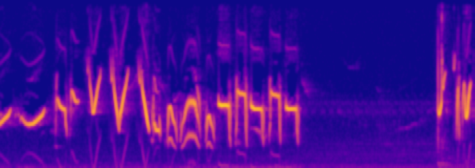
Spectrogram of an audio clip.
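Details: Tropeiro seedeater, a threatened grassland seedeater: high, fast song of looping whistles, sharp V-shaped chirps and rapid buzzy notes for three seconds, then a pause before a brief renewed burst.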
